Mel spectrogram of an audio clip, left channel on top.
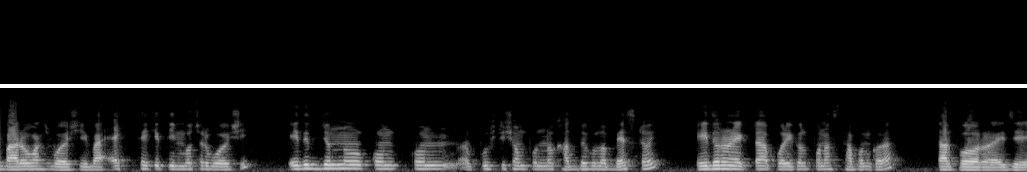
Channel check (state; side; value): silent; left; digital silence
